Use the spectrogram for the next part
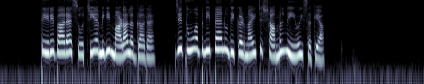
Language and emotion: Dogri, sad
